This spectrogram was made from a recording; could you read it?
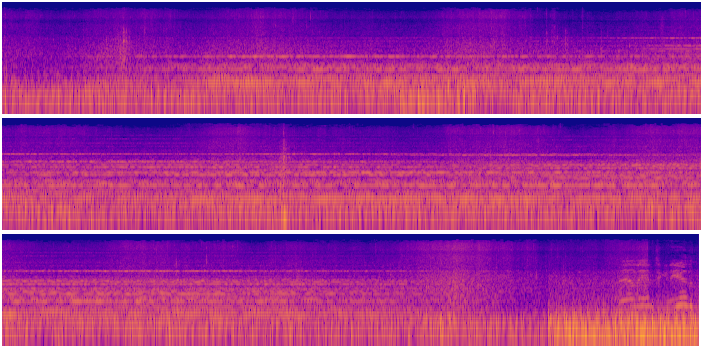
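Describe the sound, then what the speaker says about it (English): Sailboat's motor droning steadily at sea in the Bay of Biscay, with a constant tonal hum. It sits under heavy wind buffeting and rushing water and waves, and the noise swells near the end. "you can hear the motor's still running"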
